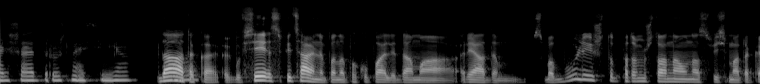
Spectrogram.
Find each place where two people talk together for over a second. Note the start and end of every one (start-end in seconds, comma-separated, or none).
none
